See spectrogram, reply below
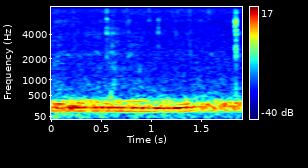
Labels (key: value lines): label: ambient
recorder: HydroMoth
